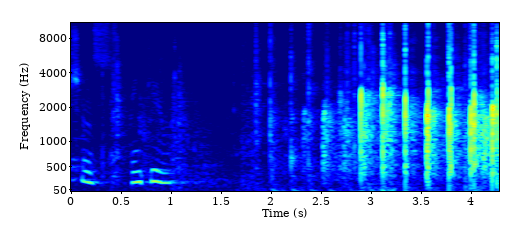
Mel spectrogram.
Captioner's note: clapping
